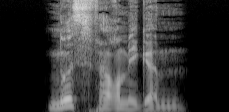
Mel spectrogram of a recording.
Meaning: strong dative masculine/neuter singular of nussförmig
- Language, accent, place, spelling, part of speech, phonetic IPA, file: German, Germany, Berlin, nussförmigem, adjective, [ˈnʊsˌfœʁmɪɡəm], De-nussförmigem.ogg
